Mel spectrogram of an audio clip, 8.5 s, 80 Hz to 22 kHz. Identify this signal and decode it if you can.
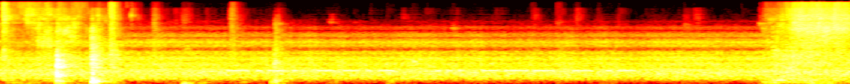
Morse code, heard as a keyed tone, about 21 wpm, 640 Hz, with heavy radio static and a narrow filter. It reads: CQ SOTA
